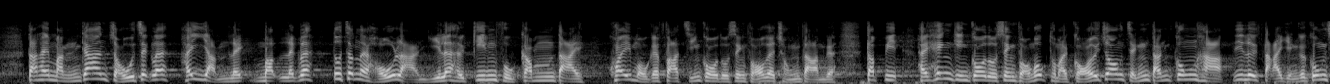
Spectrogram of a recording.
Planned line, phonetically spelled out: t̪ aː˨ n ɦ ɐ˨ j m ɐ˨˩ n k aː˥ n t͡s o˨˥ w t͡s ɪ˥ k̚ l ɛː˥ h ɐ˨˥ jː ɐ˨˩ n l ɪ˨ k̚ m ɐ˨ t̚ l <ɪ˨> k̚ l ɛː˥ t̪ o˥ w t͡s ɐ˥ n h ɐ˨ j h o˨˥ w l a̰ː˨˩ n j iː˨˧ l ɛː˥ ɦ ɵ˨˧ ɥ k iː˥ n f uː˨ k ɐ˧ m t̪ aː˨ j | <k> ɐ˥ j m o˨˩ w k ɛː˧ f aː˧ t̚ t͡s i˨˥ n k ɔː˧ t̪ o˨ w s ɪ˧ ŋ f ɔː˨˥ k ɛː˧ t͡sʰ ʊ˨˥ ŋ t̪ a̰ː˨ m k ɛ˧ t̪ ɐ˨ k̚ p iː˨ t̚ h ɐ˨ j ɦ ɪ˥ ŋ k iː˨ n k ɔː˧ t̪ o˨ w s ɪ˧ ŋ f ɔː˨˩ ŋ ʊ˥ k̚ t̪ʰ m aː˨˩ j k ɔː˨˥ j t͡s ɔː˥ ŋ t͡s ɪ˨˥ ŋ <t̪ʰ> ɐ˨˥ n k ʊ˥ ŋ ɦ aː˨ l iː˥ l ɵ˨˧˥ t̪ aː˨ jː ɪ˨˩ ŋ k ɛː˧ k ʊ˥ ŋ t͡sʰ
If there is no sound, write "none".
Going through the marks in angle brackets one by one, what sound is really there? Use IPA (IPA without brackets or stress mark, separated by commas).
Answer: ɪ˨, kʰ, t̪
